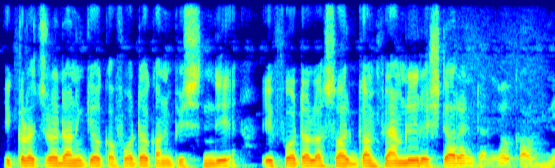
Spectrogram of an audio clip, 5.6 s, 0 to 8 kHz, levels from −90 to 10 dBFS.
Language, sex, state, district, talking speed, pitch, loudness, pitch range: Telugu, male, Andhra Pradesh, Sri Satya Sai, 140 wpm, 125 Hz, -15 LUFS, 120-130 Hz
